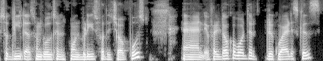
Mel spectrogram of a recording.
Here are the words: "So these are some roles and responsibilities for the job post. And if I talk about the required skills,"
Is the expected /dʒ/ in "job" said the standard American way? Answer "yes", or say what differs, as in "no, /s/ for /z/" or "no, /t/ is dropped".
no, /tʃ/ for /dʒ/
